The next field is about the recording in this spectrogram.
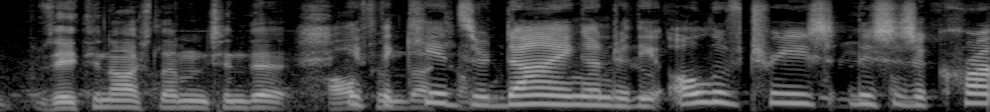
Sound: speaking Foreign Language

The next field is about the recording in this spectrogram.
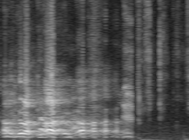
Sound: laughing

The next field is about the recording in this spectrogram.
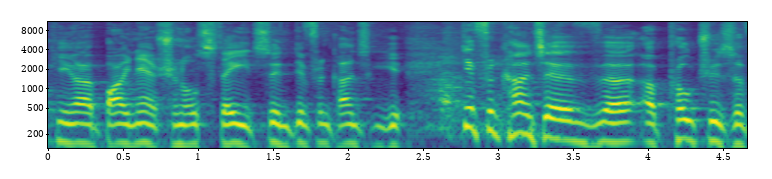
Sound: attendee sneezes

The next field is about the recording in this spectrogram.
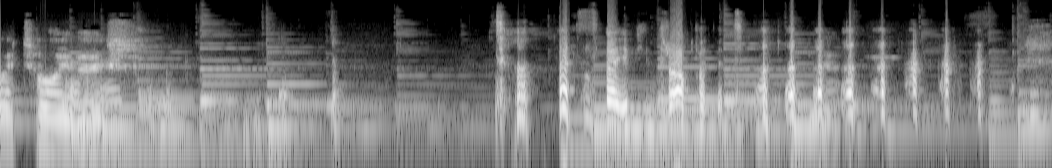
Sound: laughs

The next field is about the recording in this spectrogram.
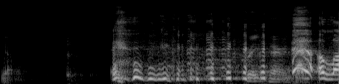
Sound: laughing

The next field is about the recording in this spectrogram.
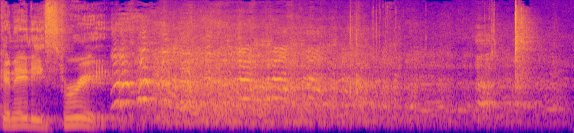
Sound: audience laughing

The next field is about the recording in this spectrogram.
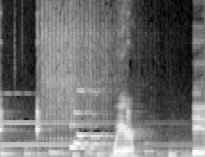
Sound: bell dings

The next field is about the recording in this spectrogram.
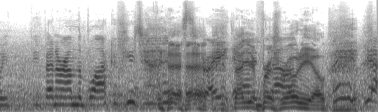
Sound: laughs

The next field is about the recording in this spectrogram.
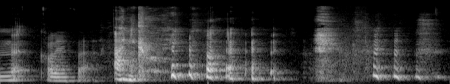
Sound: both laugh

